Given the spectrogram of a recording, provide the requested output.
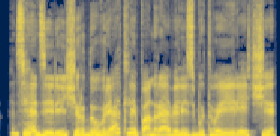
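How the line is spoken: Laughing, then serious sigh. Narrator (Russian): рассмеялась Розамунда, но тут же посерьезнее вздохнула

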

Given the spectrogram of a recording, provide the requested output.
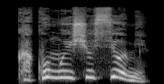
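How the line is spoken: Indignant exclamation. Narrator (Russian): воскликнула я возмущенно

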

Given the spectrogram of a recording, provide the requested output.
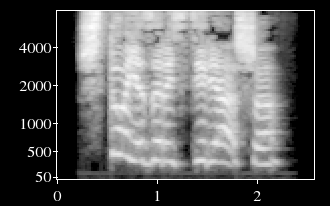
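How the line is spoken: Loud self-scolding old woman. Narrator (Russian): Громко корила себя в комнате бабушка

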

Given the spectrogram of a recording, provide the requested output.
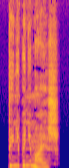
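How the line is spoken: Furious exclamation. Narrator (Russian): яростно воскликнула девушка

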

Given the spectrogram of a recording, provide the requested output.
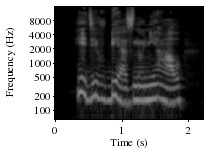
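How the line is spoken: Growl. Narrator (Russian): рыкнула я

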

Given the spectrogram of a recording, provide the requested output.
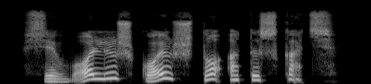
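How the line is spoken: Quiet. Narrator (Russian): тихо произнес дядюшка Клаус

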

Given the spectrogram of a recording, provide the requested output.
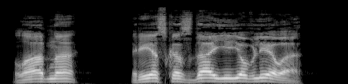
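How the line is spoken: Shouting. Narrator (Russian): Айра крикнул

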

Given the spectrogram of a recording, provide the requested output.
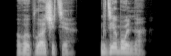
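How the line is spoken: Ragged sigh. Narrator (Russian): Прерывисто вздохнула

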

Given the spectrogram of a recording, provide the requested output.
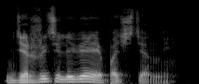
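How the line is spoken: Calm warning voice. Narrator (Russian): спокойно предупреждающий голос

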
